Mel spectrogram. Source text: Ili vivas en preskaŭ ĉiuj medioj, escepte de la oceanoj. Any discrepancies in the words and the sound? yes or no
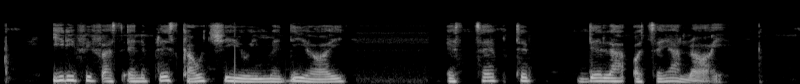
no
